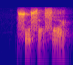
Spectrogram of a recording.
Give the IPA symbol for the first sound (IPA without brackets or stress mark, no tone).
sˤ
